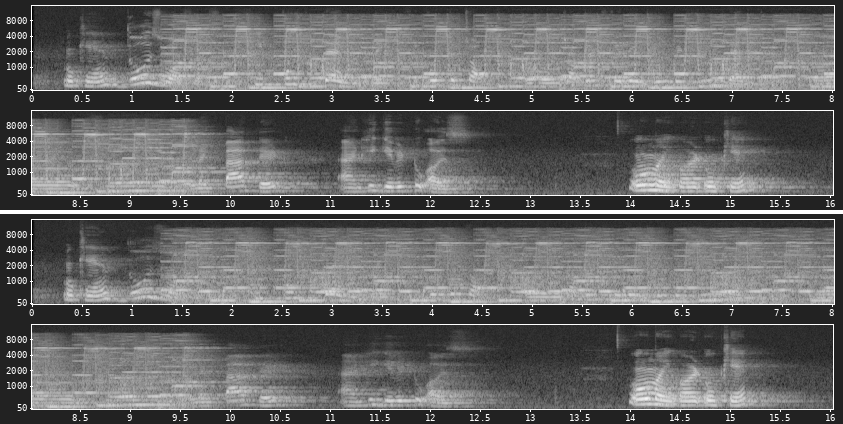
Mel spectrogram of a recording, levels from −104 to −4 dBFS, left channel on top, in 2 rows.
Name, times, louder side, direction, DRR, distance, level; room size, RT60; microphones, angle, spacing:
voice 1, 0.3-0.8 2.2-2.3 14.0-15.2, right 2 dB, 25° right, 9 dB, 0.5 m, -21 dB
voice 2, 0.8-4.5 4.9-7.3 7.8-10.5 11.1-12.4, left 3 dB, 80° left, 7 dB, 0.9 m, -30 dB
sound 1, 1.3-9.6, left 1 dB, 15° left, 1.9 m, -27 dB
11.0 x 6.4 x 6.3 m, 1.5 s
head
